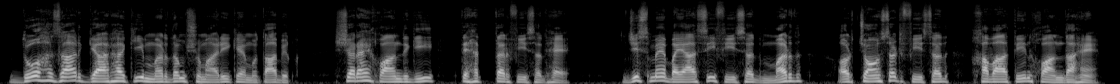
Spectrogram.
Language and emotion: Urdu, neutral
